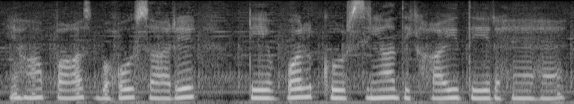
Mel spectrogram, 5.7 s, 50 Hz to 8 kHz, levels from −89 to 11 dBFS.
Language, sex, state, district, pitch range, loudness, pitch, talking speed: Hindi, female, Uttar Pradesh, Lalitpur, 220-240 Hz, -17 LUFS, 230 Hz, 105 wpm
